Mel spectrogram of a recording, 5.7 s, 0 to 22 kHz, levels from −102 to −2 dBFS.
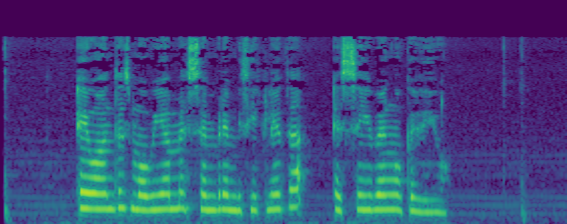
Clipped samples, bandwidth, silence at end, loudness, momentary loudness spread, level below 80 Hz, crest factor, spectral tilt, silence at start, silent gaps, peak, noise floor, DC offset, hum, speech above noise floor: under 0.1%; 11.5 kHz; 1.2 s; -23 LUFS; 11 LU; -68 dBFS; 18 dB; -2.5 dB/octave; 0.05 s; none; -6 dBFS; -62 dBFS; under 0.1%; none; 39 dB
